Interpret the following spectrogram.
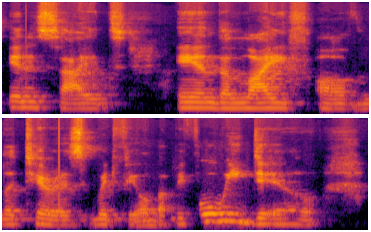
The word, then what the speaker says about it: Laterras: It's my distinct pleasure to introduce to you Laterras Whitfield. I'm sure people pronounce his name and has all kinds of pronunciation, but Laterras is the right one, Laterras Whitfield.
